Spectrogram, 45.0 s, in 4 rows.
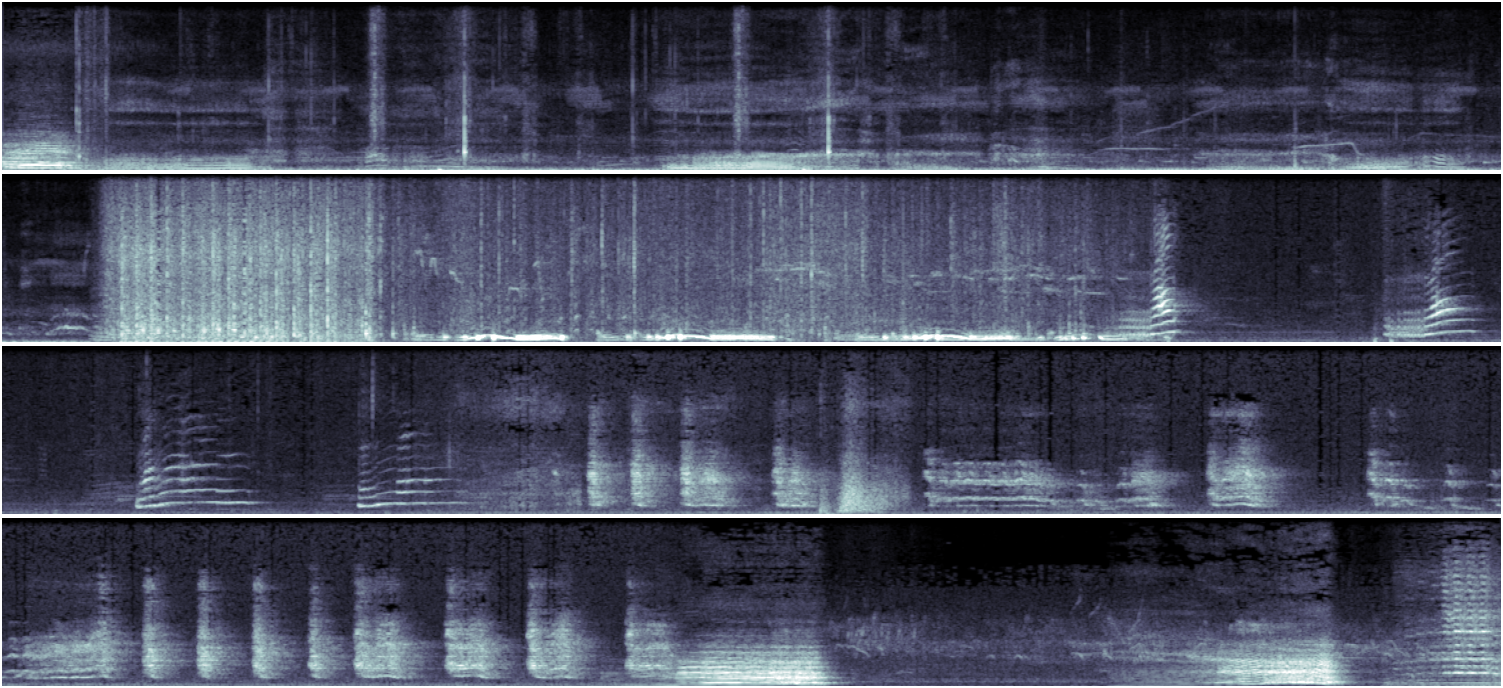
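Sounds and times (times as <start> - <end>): deep noisy animal grunts: 4.9 - 8.3, 8.9 - 11.3.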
